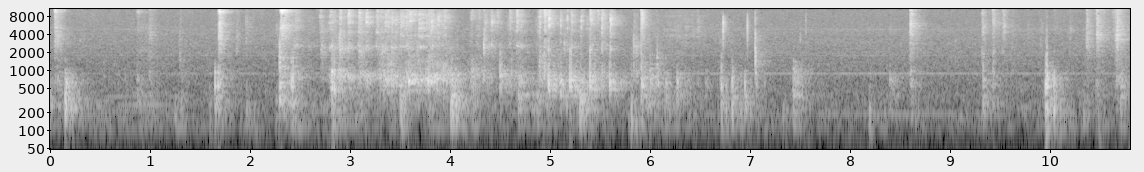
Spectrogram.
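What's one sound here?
Backgammon checkers click and clack against a wooden board.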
